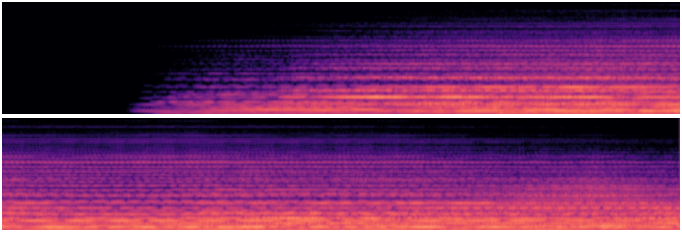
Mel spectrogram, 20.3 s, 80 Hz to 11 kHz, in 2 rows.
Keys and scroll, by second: 4.4 n, 5.6 Escape, 11.2-11.7 typing, 12.1 Return, 13.5 m, 16.0 Escape, 16.4 Escape, 16.4 z, 18.4 z, 20.0-20.3 typing.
